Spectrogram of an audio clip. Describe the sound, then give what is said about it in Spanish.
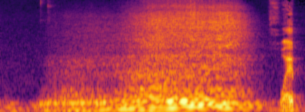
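A loud, motorbike-like engine roars past outside in El Salvador, a steady buzzing drone that swells and holds for a few seconds before a short, rising rev at the end. “Yo no creo que eso sea una moto.”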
